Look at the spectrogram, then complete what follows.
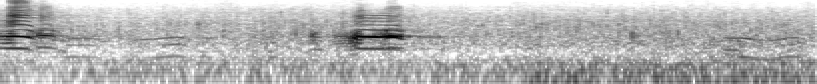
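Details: Wild Canada Goose giving two loud, brassy honks about a second and a half apart, with quiet background murmur between them.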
